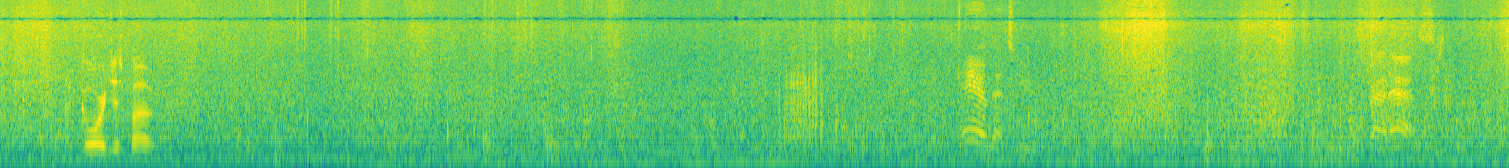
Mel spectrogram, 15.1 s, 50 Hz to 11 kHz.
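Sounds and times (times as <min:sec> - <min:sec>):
water around a boat: 0:00.0 - 0:15.0
wind: 0:00.0 - 0:15.0.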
